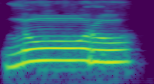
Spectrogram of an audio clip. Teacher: ও মাদ্দাকে এক আলিফ পরিমাণ টান দিয়ে পড়তে হয়।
